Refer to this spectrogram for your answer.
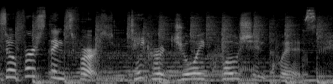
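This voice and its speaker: Music plays in the background as a woman speaks at a fairly slow pace. Her tone is upbeat and her intonation lively. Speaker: TV news reporter. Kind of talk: lifestyle segment host read. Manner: upbeat, breezy.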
